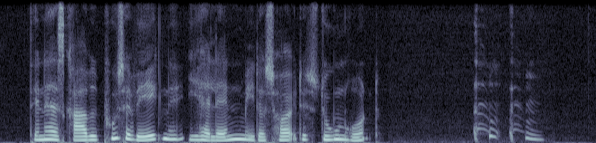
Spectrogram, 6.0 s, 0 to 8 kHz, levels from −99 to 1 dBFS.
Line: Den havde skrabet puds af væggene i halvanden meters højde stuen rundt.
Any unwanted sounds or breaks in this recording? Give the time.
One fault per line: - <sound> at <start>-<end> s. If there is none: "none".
- cough at 4.7-5.5 s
